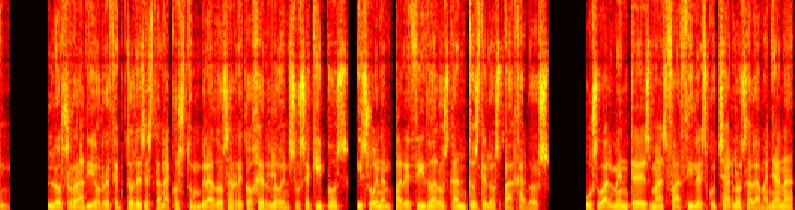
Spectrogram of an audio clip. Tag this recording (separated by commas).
Speech, Radio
